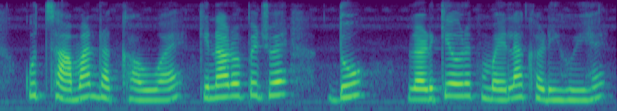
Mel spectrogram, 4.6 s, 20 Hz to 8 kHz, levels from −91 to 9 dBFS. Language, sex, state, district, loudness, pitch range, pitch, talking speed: Hindi, female, Maharashtra, Pune, -18 LUFS, 245-325 Hz, 280 Hz, 220 wpm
